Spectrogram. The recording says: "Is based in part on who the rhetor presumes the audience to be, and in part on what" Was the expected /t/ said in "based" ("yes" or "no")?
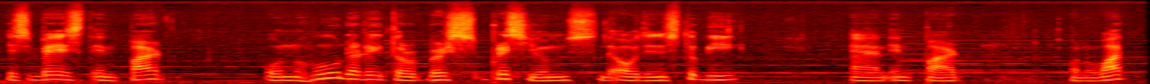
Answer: yes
